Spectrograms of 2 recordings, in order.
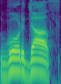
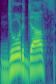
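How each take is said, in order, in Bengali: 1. শব্দটি hard 'g' ধ্বনি দিয়ে শুরু। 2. শব্দটি 'j' ধ্বনি দিয়ে শুরু। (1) "এর অ্যাকচুয়ালি উচ্চারণ হবে গোর জাস" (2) "অনেকে আছে এর বানান ভুল করে, যেমন উচ্চারণ করে জোর জাস"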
